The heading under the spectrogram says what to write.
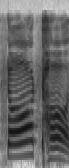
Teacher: ট উচ্চারণ করলেই জিউভাটাকে উপরে উপরের মূর্ধাতে লাগাতে হয়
